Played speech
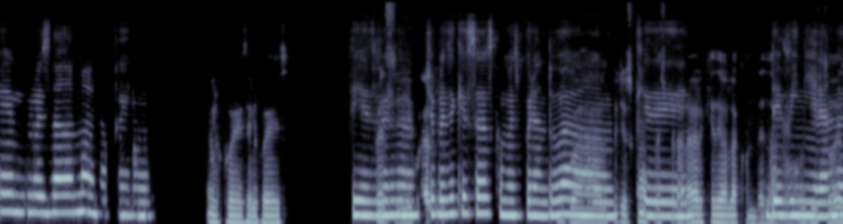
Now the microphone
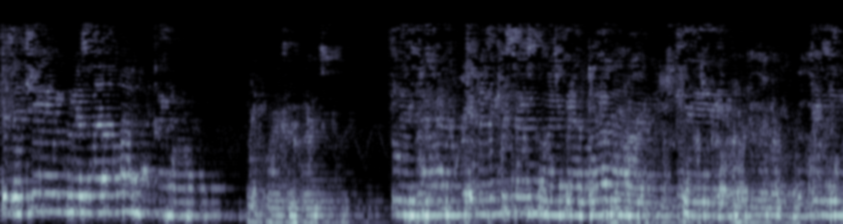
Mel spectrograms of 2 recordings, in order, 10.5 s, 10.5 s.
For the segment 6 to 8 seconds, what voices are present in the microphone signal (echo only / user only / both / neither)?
echo only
